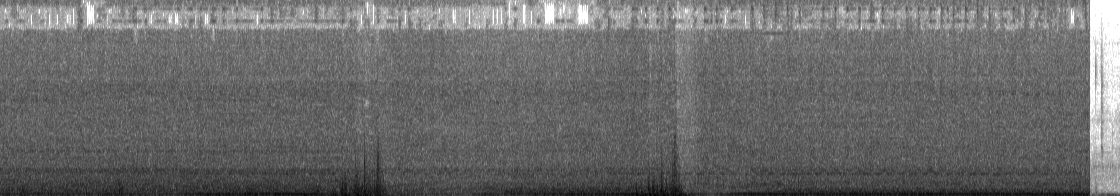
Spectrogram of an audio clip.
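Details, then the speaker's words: Ford Ranger six-cylinder: rough lumpy idle with bad misfire; spark present at all six but two cylinders get no fuel from dead injectors. "got a couple bad fuel injectors we going to work on it's got a really bad mess"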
